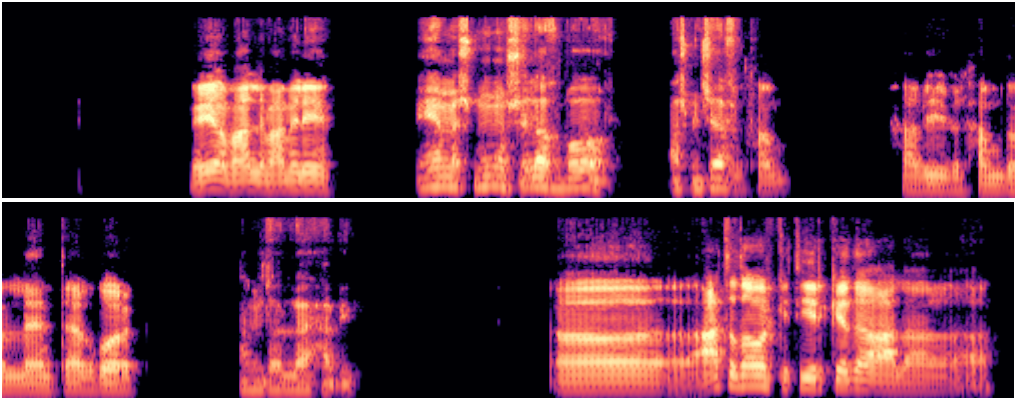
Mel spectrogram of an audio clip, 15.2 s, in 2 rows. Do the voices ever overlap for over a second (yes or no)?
no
